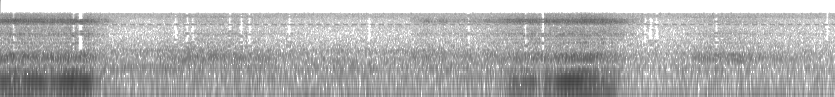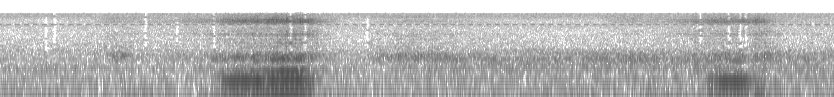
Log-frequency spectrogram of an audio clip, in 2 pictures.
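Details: Adult woman (mother) snoring in deep REM sleep with lights on, with deep breathing and lip blowing: low rumbling snores, about four in fifteen seconds at a slow, uneven pace, between quiet breathing.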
